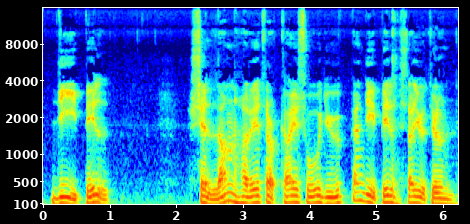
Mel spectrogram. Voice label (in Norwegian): "dipil", Numedalsmål; Substantiv hankjønn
